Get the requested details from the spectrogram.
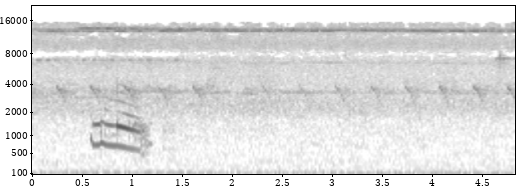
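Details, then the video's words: A domestic cat gives a single short harmonic meow that rises and then falls, lasting about half a second, over steady low hum and faint, regularly repeated high chirps in the background. "Si meong Kucing Lucu - meong-meong"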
